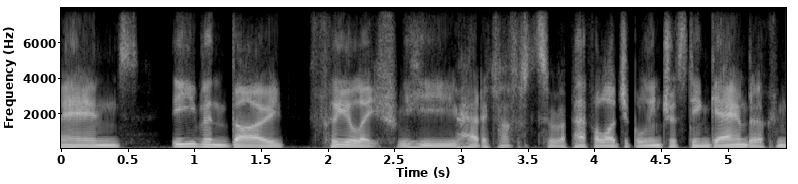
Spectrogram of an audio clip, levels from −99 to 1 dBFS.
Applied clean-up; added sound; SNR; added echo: neural diffusion model UNIVERSE++.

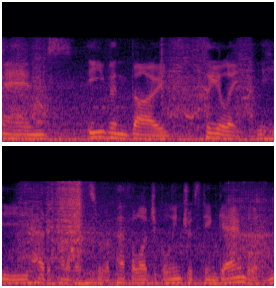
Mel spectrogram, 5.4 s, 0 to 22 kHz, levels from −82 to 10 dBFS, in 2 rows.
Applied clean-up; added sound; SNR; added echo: none; Truck; 3 dB; none.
